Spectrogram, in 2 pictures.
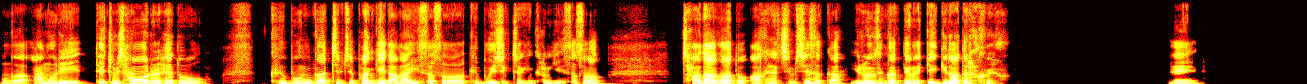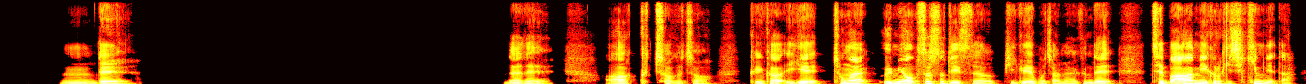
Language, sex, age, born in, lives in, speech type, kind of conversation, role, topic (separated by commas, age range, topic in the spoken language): Korean, male, 25-29, South Korea, South Korea, conversation, podcast, guest, 잠들기 전에 하시는 루틴이 있으신가요?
